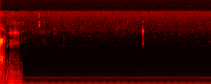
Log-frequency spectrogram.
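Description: Steady low electrical hum in a pause between spoken sentences, with one faint click about one and a half seconds in.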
